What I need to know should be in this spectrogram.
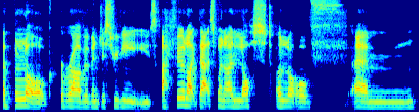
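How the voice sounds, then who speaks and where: A woman's voice: fairly low pitch, steady tone, slow, darkish tone. Chatty British woman podcaster. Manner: chatty, laughs often, searches for words. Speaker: podcast co-host and metal blogger. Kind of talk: casual podcast chat.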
